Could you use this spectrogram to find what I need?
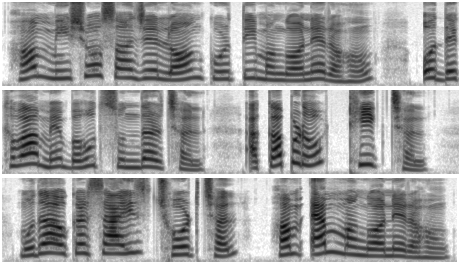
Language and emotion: Maithili, neutral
